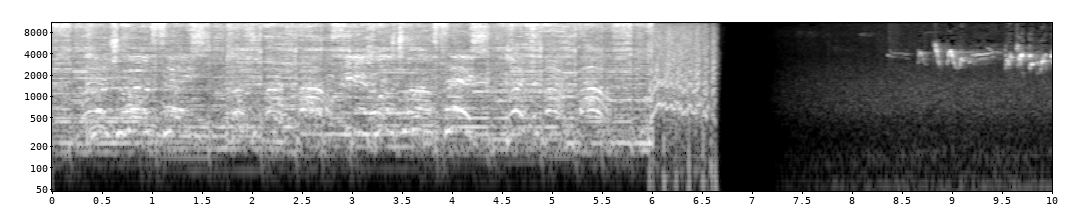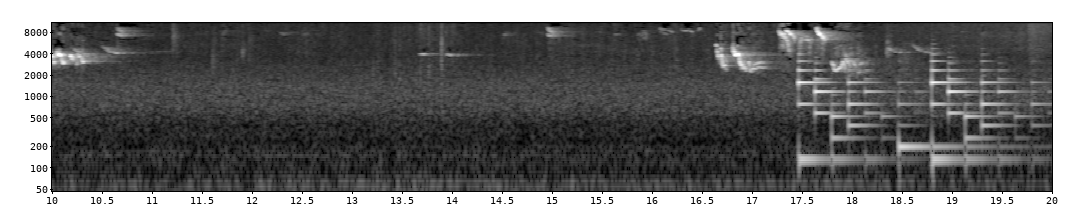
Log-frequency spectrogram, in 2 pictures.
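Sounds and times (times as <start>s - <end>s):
loud music: 0.0s - 6.0s, 17.5s - 20.0s
songbirds chirping: 7.8s - 20.0s.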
